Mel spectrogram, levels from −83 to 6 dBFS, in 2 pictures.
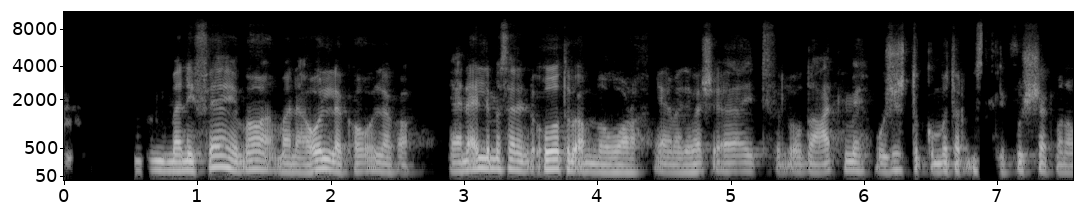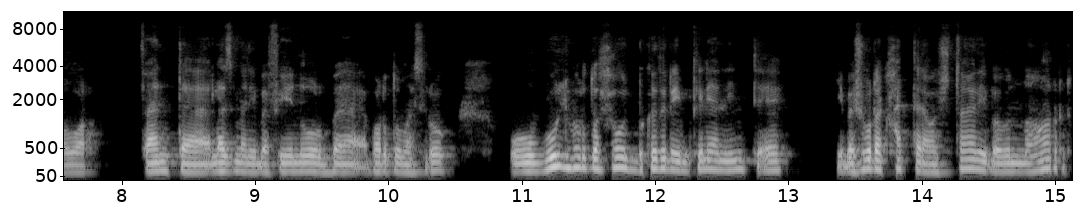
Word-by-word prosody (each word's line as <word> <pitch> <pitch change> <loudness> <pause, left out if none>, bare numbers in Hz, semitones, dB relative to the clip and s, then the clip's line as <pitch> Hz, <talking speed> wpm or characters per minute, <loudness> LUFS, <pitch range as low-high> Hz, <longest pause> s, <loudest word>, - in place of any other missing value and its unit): م - - -12 0.7
ما 125 - +5
أنا 130 +1 +5
فاهم 135 0 +2
آه. 145 0 +2
ما 115 - 0
أنا 110 -1 -2
هاقول 140 +6 +5
لك 115 - +2
أهو 115 - -8
هاقول 120 +1 -1
لك 110 - -2
آه - - -8 0.2
يعني 120 0 +2
قال 155 - +5
لي 155 - +6
مثلًا: 145 -2 +2
"الأوضة 145 +3 +5
تبقى 135 - +4
منوّرة. 105 -3 -1
يعني 110 - -3
ما 105 - -3
تبقاش 115 +2 -2
قاعد 120 0 -4
في - - -17
الأوضة 110 0 -4
عتمة 120 +2 -2
وشاشة 125 +3 -3
الكمبيوتر 120 +2 -2
بس 135 - -7
الي 110 - -11
في - - -24
وِشَّك 125 -3 -3
منوّرة. 105 0 -4 0.3
فأنت 120 +1 +2
لازمًا 120 +2 +2
يبقى 110 -1 -1
في 120 +2 -1
نور 120 -1 +2
ب 110 0 -2
برضه 120 0 -1
مسروج، 120 +3 -4 0.4
وبيقول 120 +10 +4
برضه 165 -1 +2
حاول 165 +3 +1
بقدر 150 +3 0
الإمكان 135 +1 -1
إن 140 -2 0
أنت 140 0 -4
إيه، 130 +1 -3 0.3
يبقى - - +1
شُغلك 145 0 +2
حتّى 145 -3 -3
لو 110 -2 -1
أشتغل 140 +8 -2
يبقى 125 -3 +1
بالنهار 125 +7 -2
120 Hz, 225 wpm, -23 LUFS, 115-140 Hz, 0.7 s, لي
